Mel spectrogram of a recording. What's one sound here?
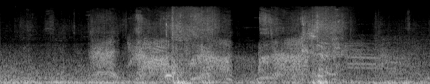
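A knife slashes with a sharp swish and thud.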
